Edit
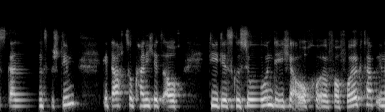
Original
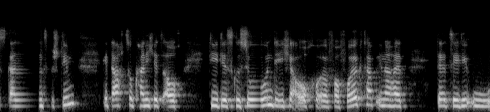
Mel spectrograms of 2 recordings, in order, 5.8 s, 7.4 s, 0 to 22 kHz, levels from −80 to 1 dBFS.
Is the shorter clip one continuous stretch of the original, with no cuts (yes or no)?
yes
